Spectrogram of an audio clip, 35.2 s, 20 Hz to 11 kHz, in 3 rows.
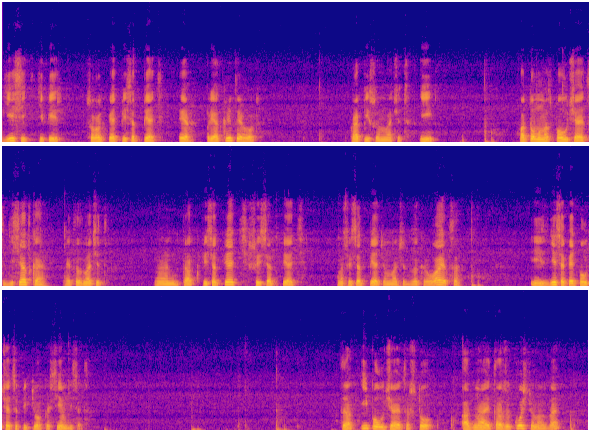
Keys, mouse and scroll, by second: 2.6 click, 4.5-6.3 middle drag, 9.7 i, 10.6 middle click, 12.5 middle click, 17.3 click, 18.5 click, 19.5 r, 21.1 i, 24.6 click, 27.3 r, 29.0 i, 32.5 click, 34.9-35.2 shift+middle drag.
